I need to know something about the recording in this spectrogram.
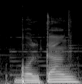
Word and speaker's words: volcán: The N consonant, n, is velarized and pronounced ng at the end of words. For Velarized. example, in the word for balcony, Balcón, the word for Balcón. volcano, volcán, Volcán.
